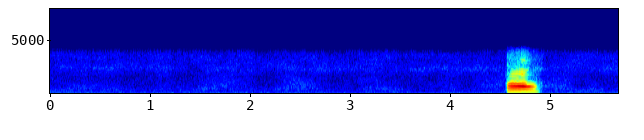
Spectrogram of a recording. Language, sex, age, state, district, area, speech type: Santali, female, 30-45, West Bengal, Purulia, rural, conversation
